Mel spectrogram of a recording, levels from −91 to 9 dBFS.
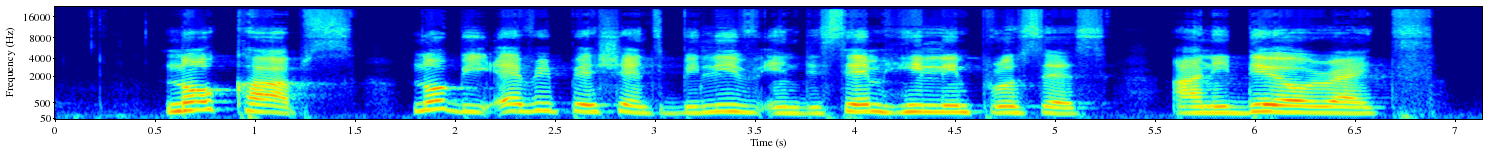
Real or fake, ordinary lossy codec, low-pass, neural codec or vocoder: fake; none; none; vocoder, 48 kHz, 128 mel bands, Vocos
